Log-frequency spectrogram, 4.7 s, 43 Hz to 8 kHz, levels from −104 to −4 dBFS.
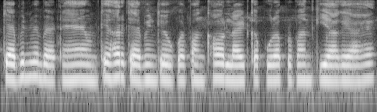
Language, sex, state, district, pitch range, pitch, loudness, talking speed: Hindi, female, Delhi, New Delhi, 190-200 Hz, 195 Hz, -17 LUFS, 230 wpm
